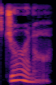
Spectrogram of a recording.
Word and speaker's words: Jiranaa: It's Jurana, the secretary corrected. Oh, got it, Jurana.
